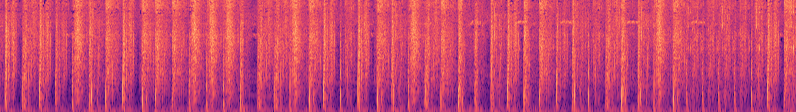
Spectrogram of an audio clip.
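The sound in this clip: Rapid, steady string of sharp pistol shots fired in a video game. Many loud, crisp cracks follow one another at an even pace for the whole stretch, with no talk.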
